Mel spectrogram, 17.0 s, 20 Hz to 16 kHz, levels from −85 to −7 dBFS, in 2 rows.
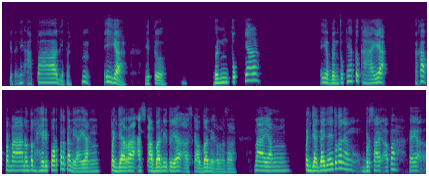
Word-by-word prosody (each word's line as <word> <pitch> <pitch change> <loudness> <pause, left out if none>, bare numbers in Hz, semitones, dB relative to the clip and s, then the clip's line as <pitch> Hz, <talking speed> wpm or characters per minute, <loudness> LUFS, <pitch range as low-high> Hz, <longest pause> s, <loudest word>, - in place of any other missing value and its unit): Gitu. - - -18
"Ni 170 +2 -13
apa?" 185 +5 -5
Gitu. 120 -1 -14 0.3
Hmm, 210 -7 -8 0.3
iya, 185 - 0 0.4
gitu. 140 -4 -5 1.0
Bentuknya 210 +10 -2 1.3
Iya, 190 -2 -1
bentuknya 180 +9 -4
tuh, 255 -2 -2
kayak 170 +4 0 0.6
Kakak 235 -1 -2
pernah 190 -1 +2
nonton 190 +1 +1
Harry 190 0 +2
Potter, 210 +5 +3
kan 210 - +3
ya, 140 - -1
yang 155 0 0 0.4
penjara 170 -2 +6
Azkaban 170 0 +6
itu 175 - -4
ya? 180 - +5 0.2
Azkaban 145 +3 +1
ya, - - -3
kalau 125 0 -7
nggak 125 - -14
salah. 130 -3 -8 0.4
Nah, 195 -1 +5
yang 180 0 +1 0.6
penjaganya 195 +2 +5
itu 270 - +1
kan 280 - +5
yang 225 -2 -4 0.2
bersay 180 +3 -1
apa, 230 +8 -3 0.2
kayak 180 +1 -3
185 Hz, 135 wpm, -25 LUFS, 165-200 Hz, 1.3 s, penjara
